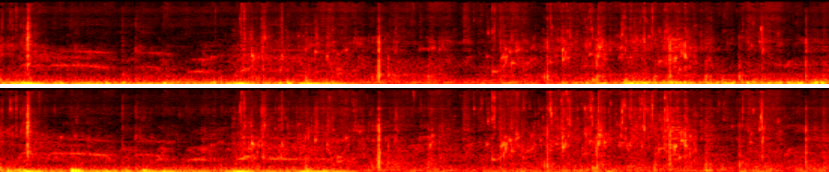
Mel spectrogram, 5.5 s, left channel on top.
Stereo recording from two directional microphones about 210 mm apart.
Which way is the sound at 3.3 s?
35° right (ahead or behind).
